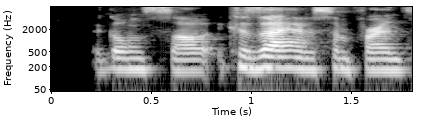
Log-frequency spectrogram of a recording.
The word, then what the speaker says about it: Gonçalves: Gonçalves. Oh, I meant to ask. I usually ask, am I pronouncing it right?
